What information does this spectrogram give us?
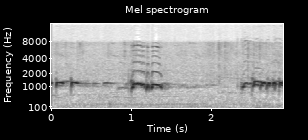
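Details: Local zebra dove calling loudly to provoke other doves: short coo notes, a louder trilled phrase, a near-silent gap, then a fresh rolling coo sequence.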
